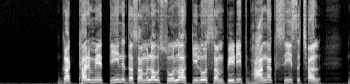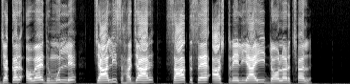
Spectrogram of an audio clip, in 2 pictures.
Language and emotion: Maithili, neutral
